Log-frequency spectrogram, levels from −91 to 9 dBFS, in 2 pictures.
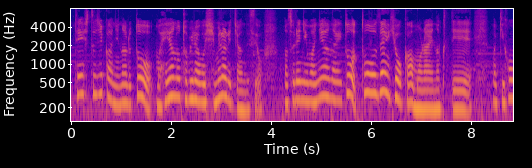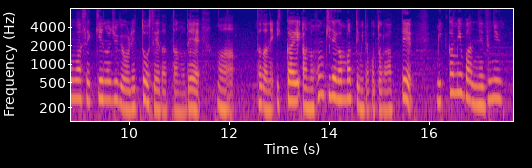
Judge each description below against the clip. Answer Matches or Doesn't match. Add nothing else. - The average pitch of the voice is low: Doesn't match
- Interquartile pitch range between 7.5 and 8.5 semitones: Doesn't match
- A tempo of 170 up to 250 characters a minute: Doesn't match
